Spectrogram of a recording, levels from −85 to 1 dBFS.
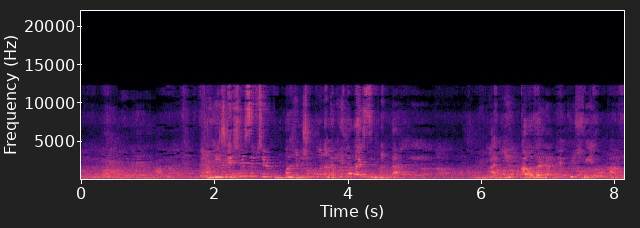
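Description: Throughout, the audio carries heavy HE-AAC compression damage, likely from a very low-bitrate HE-AAC v2 encode around 16 kbps. The treble is rebuilt from copied lower bands rather than coded, so it sounds gritty and metallic, with nothing above 12.3 kHz.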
